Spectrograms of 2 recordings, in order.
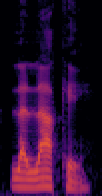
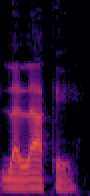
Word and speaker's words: lalaki: En Filipino, la palabra lalaki también se pronuncia lalaki. lalaki. Hay algunas palabras en Filipino que termina en i, pero cuando pronunciamos se convierte en el sonido e. Por ejemplo, lalaki a veces se convierte en lalake, lalake.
